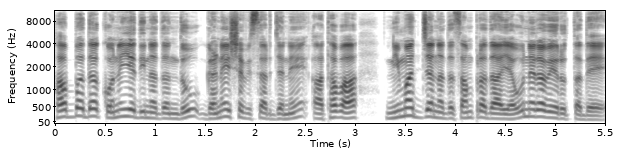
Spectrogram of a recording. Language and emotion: Kannada, neutral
